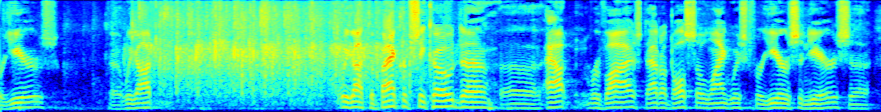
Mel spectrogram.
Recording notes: delivered an address at the 2006 Annual National Lawyers Convention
